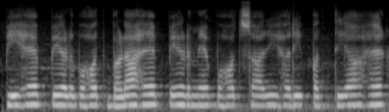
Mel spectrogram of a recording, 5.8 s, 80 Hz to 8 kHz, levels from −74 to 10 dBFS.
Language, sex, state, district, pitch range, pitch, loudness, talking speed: Hindi, male, Jharkhand, Deoghar, 205-220 Hz, 210 Hz, -16 LUFS, 135 wpm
